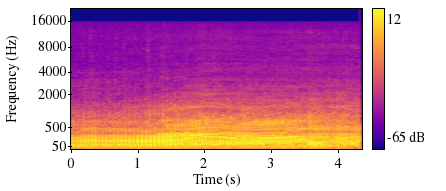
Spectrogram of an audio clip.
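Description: Motorcycle engine heard close up, pulling away and accelerating, its pitch rising over the first couple of seconds and then levelling off.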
